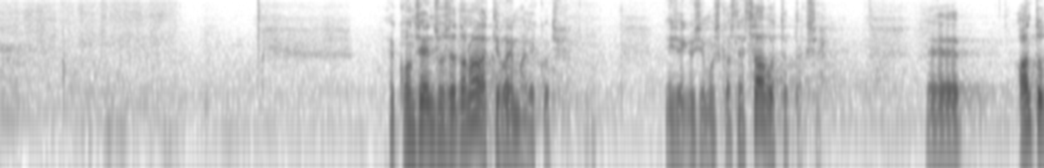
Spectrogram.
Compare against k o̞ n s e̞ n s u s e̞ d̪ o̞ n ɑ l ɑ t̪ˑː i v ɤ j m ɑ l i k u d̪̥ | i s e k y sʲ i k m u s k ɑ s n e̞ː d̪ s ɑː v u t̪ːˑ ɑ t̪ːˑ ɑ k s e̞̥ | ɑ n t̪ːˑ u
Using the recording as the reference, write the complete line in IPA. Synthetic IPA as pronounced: k o̞ n s e̞ n s u s e̞ d̪ o̞ n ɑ l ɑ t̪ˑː i v ɤ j m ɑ l i k u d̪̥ | i s e k y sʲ i m u s k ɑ s n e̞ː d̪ s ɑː v u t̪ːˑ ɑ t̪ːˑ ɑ k s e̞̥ | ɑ n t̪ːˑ u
